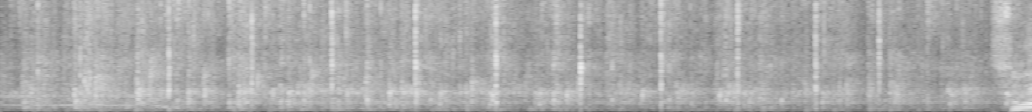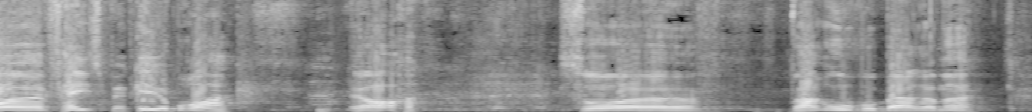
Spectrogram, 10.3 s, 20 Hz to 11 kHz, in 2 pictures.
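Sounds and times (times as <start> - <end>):
crowd applauding: 0.0 - 6.6
speech: 5.0 - 7.4, 8.0 - 10.1
laughter: 6.5 - 8.2.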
